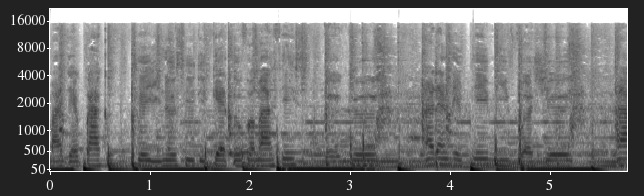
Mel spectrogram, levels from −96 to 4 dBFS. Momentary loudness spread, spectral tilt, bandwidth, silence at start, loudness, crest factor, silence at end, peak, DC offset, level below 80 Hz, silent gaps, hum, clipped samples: 3 LU; -5 dB/octave; 15.5 kHz; 0 s; -14 LUFS; 10 dB; 0 s; 0 dBFS; under 0.1%; -12 dBFS; none; none; under 0.1%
